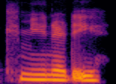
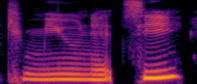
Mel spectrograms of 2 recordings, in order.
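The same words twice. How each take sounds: First: The T is said as a fast D sound. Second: The T is said as a crisp, true T. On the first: "It would be like a D sound, a fast D sound" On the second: "she pronounces it as a T, like a true T"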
